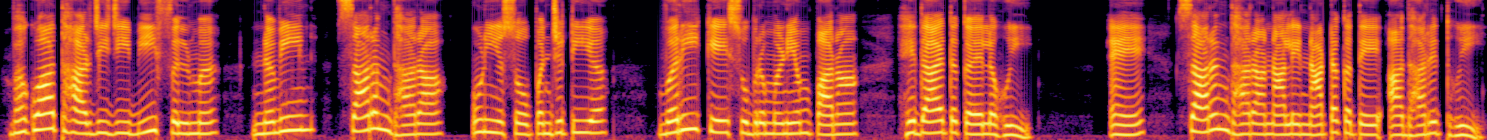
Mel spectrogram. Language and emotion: Sindhi, neutral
